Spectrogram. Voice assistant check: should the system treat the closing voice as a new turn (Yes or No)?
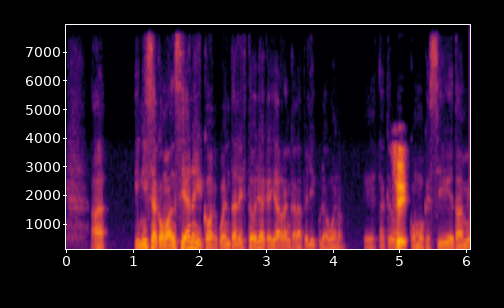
No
